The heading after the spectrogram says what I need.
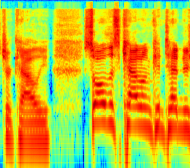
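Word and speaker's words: Turkalj: to beat Anton tural it's it's tural right that's how it's pronounced I know people are saying tural but it's pronounced tural saw this cat on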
